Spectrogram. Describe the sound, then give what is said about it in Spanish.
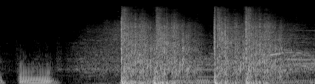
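Several gunshots fired into a crowd of faithful during the pope's 1981 procession. Two sharp, loud blasts each trail into a sustained roar of noise, after a short low tone at the start. “el Papa Juan Pablo II pasaba entre una multitud de fieles cuando se escuchó el tronar de varios disparos”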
